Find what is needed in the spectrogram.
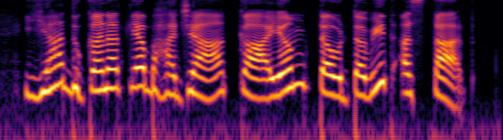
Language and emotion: Marathi, happy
